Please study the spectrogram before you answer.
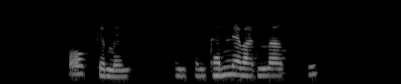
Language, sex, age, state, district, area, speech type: Hindi, female, 18-30, Madhya Pradesh, Harda, urban, conversation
